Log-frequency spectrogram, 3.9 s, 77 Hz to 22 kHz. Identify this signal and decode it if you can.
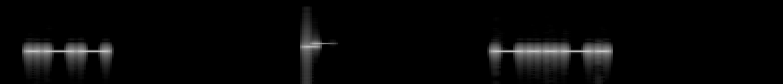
Morse code, heard as a keyed tone, about 27 wpm, 700 Hz. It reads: W /
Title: Single Character (Letter:Number:Punctuation:Prosign) Alt 28wpm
